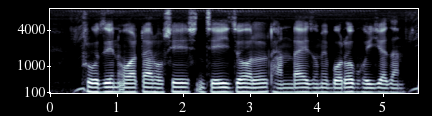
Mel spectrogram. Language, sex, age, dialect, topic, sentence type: Bengali, male, 18-24, Rajbangshi, agriculture, statement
